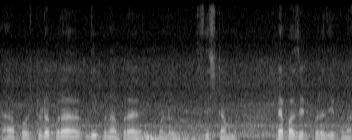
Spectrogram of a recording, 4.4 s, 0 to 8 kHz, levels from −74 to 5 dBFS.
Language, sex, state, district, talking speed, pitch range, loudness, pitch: Tulu, male, Karnataka, Dakshina Kannada, 135 wpm, 110-120 Hz, -20 LUFS, 115 Hz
